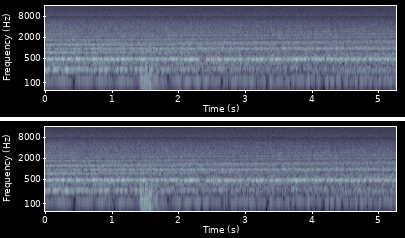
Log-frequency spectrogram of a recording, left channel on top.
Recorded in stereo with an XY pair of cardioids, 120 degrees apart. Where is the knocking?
15° right.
